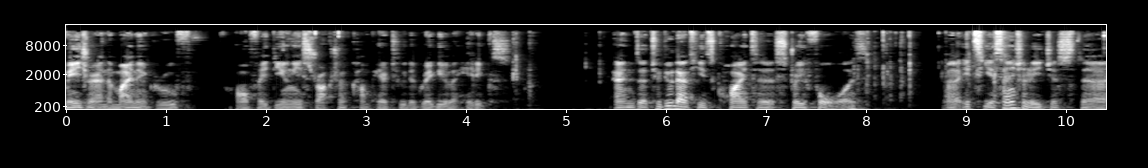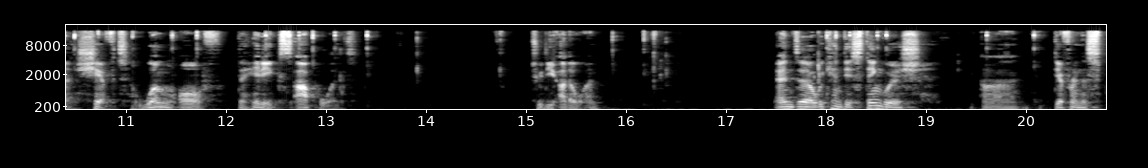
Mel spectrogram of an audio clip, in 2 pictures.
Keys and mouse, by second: 2.5 middle click, 4.5 ctrl+a, 10.8 middle click, 11.5 click, 12.3 d, 12.5 click, 12.8-13.8 d, 12.9 click, 13.1 click, 15.7 d, 15.9 click, 16.3 d, 18.0 ctrl+shift+d, 18.1 ctrl+shift+click, 18.3 ctrl+shift+click, 18.6 ctrl+shift+click, 19.5-20.8 d, 19.7 click.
